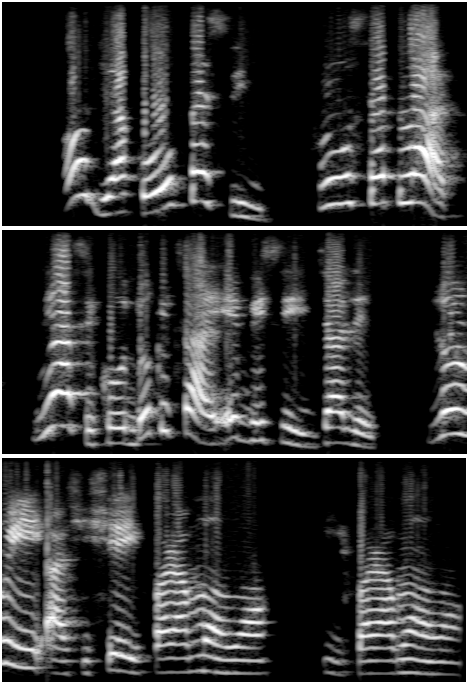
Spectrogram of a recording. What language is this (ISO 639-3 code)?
yor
